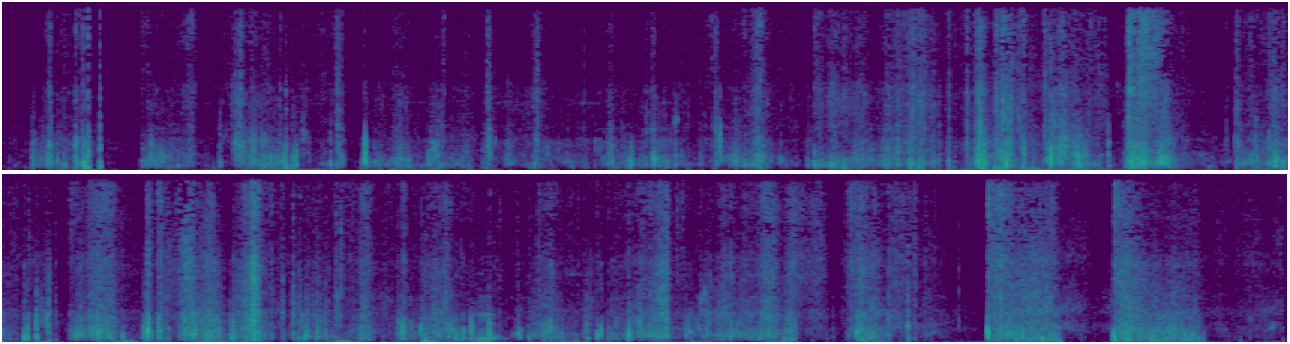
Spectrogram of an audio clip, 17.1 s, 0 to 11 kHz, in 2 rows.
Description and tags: Recorded in Kékestető (Hungary) with a Zoom H1.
